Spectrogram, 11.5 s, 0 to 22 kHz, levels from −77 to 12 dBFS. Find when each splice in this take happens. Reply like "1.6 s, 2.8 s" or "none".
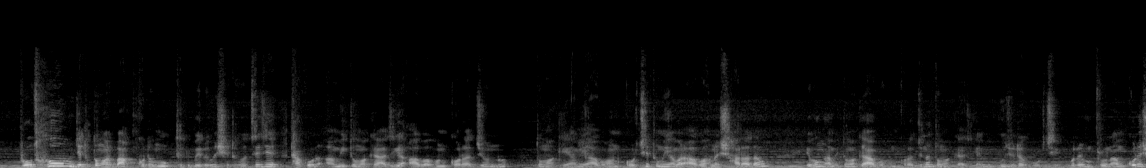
2.9 s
